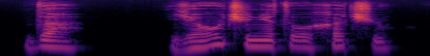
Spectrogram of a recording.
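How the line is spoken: Whispered. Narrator (Russian): Она прошептала

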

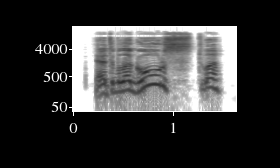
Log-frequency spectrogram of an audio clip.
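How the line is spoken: Shouting. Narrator (Russian): закричал ему Алябьев

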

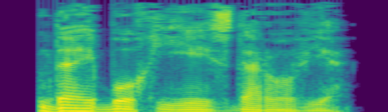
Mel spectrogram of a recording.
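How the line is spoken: Sincere and tender. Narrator (Russian): искренне и нежно сказала Елена

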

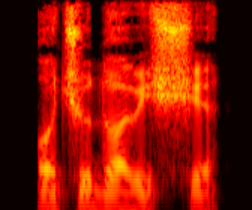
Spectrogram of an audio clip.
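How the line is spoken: Royal grumble. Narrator (Russian): проворчал его королевское высочество

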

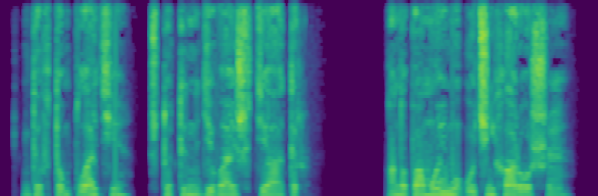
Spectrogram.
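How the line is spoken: Muttered. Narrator (Russian): Он пробормотал

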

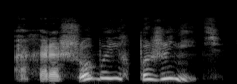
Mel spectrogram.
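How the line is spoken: Said quietly. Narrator (Russian): тихо сказала мне директорша

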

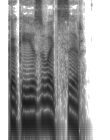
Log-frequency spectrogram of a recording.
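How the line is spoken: Quiet question. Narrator (Russian): тихо спросил Том

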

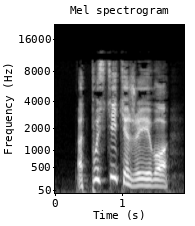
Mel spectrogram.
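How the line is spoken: Angry, head cook. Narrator (Russian): сердито сказала старшая кухарка

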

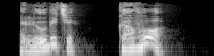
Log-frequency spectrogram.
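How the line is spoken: Exclaiming. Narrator (Russian): воскликнул Монте-Кристо

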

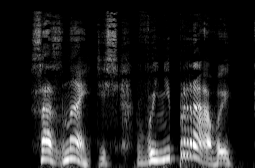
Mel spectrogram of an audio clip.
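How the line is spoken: Shouted. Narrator (Russian): крикнула Варя

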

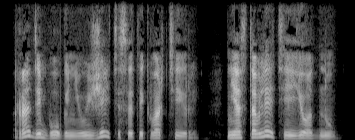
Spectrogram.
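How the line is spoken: Whisper in the ear. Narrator (Russian): шепнул ему на ухо

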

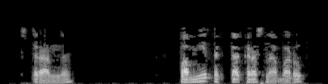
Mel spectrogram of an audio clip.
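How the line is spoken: Calm. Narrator (Russian): спокойно ответил Дон Хуан

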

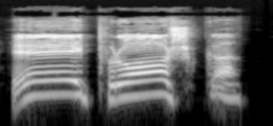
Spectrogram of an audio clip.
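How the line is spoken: Shout. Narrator (Russian): он закричал

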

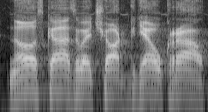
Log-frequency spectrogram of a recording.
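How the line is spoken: Shouting. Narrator (Russian): прокричал дядь Ерошка

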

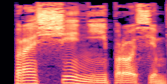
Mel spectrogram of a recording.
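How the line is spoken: Rotten, nasal voice. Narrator (Russian): сказал провалившийся нос гнилым голосом

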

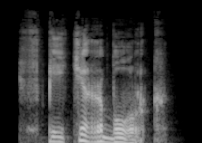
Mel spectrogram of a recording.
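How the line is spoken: Quiet. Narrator (Russian): Минутка тихо

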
